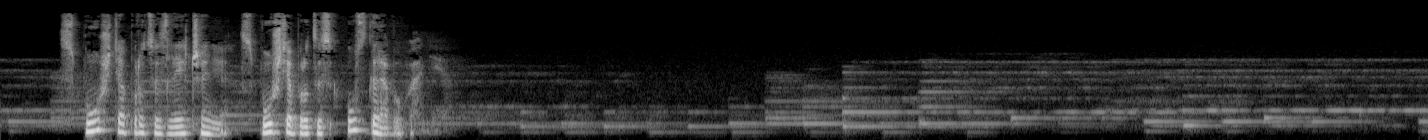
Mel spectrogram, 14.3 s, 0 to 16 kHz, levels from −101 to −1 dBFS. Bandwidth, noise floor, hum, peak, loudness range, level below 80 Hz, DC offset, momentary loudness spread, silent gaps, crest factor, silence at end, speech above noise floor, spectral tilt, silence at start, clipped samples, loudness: 11.5 kHz; -62 dBFS; none; -8 dBFS; 9 LU; -66 dBFS; under 0.1%; 28 LU; none; 22 dB; 1.6 s; 39 dB; -5 dB/octave; 0.6 s; under 0.1%; -24 LUFS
